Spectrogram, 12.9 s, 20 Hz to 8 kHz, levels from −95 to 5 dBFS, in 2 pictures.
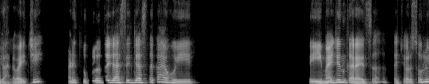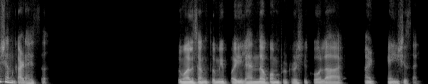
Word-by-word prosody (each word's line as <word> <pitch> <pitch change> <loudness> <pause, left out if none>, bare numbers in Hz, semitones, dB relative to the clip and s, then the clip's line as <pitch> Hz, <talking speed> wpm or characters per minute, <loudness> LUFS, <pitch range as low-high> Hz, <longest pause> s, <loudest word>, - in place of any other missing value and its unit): घालवायची 120 - -1 0.4
आणि 155 +1 0
चुकलं 165 +3 -3
तर 195 - +6
जास्तीत 180 +1 +3
जास्त 185 +1 +2
काय 230 -1 +1
होईल? 150 -5 0 1.7
ते 140 - +1
इमॅजिन 165 - +6
करायचं. 140 - +2 0.2
त्याच्यावर 135 +2 -5
सोल्यूशन 220 +3 +2
काढायचं. 115 0 -4 2.0
तुम्हाला 125 0 +5
सांगतो, 120 -2 -2
मी 115 +2 +2
पहिल्यांदा 115 +3 +1
कॉम्प्युटर 115 -1 -4
शिकवला 110 +1 -4 0.4
88 100 -2 -6
साली. - - -22
130 Hz, 105 wpm, -27 LUFS, 115-175 Hz, 2.0 s, तर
